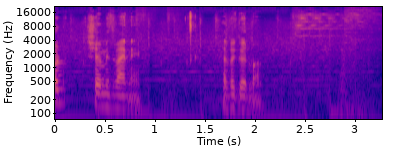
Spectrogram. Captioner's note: tsk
